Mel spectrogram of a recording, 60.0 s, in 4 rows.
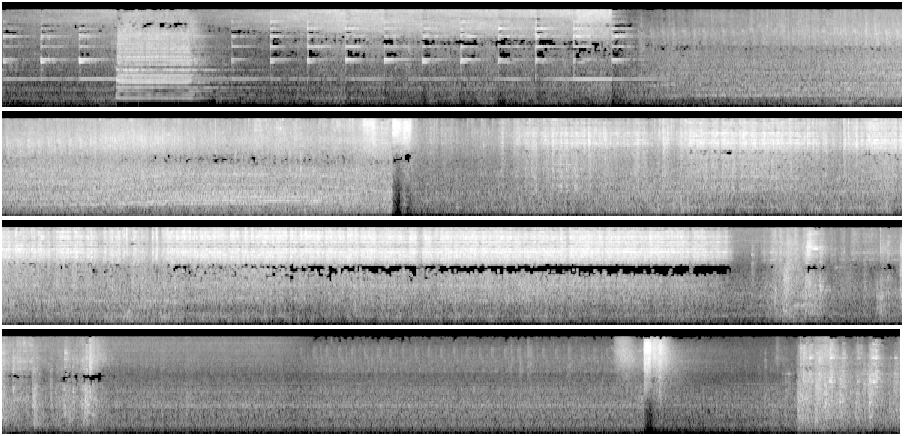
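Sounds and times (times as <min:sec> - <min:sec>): train clanks: 0:00.0 - 0:59.9
train wheels hissing on rails: 0:00.0 - 0:59.9.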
